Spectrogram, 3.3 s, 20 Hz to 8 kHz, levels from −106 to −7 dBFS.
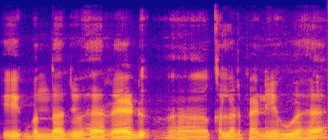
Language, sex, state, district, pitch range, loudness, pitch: Hindi, male, Rajasthan, Jaipur, 115-120 Hz, -19 LUFS, 115 Hz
